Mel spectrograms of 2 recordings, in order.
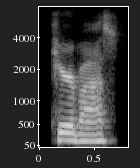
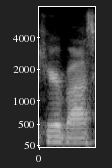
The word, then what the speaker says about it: Kiribati: Kiribati, yeah, and that's how you pronounce it, Kiribati, consists of 33 islands, all of them no more than 6 feet above sea level, 117,000 inhabitants.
